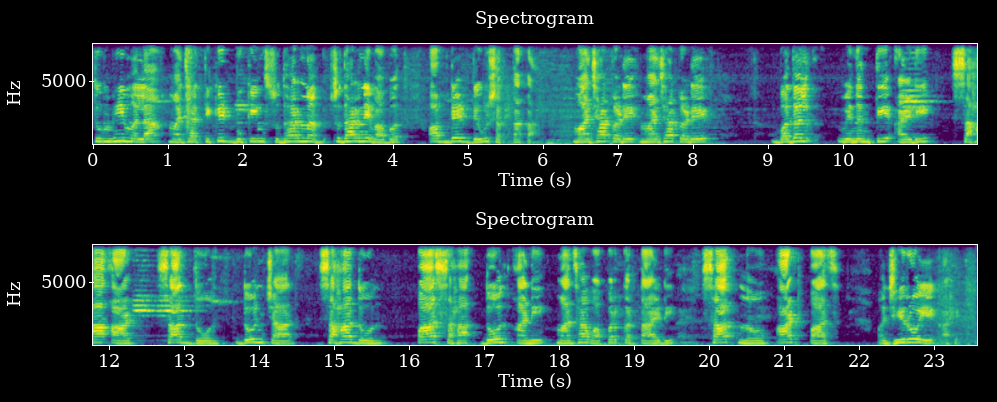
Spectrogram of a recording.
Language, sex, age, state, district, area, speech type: Marathi, female, 60+, Maharashtra, Wardha, urban, read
